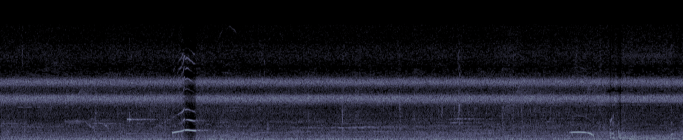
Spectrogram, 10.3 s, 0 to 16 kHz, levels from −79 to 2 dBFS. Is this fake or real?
real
